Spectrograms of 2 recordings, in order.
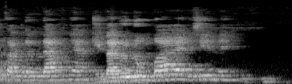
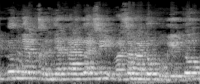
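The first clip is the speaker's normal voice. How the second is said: foreman scolding; 6 semitones higher, 3 dB louder, faster than usual. Retold or imitated. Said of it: "Sama tukang diomelin".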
